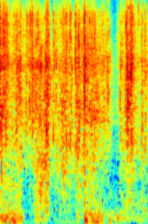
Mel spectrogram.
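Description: Continuous scratching and crinkling as keys scrape and tear through a box's tape and packaging, a steady rustle with small crackly bursts and no one speaking.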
